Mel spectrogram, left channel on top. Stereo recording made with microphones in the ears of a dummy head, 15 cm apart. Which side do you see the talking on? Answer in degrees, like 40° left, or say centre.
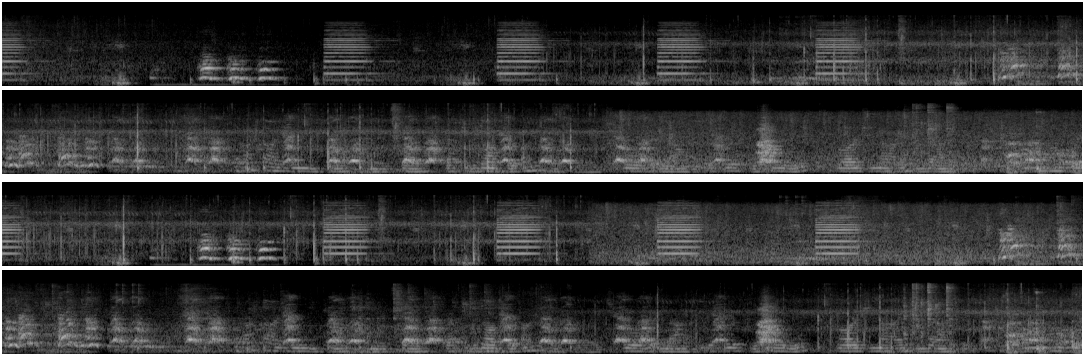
50° left.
